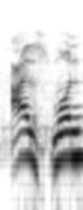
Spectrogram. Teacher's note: زا باریک اور سیٹی والی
